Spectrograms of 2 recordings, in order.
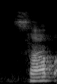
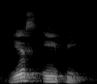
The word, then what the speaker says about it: SAP: இன்னைக்கு நம்ம என்ன பார்க்க போறோம்னா எஸ்ஏபி சாப் அப்படின்னு நிறைய பேர் ப்ரொனவுன்ஸ் பண்ணுவாங்க. பட் ப்ராப்பராக சொல்லணும் அப்படின்னா எஸ்ஏபி.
